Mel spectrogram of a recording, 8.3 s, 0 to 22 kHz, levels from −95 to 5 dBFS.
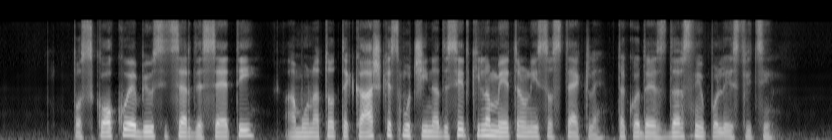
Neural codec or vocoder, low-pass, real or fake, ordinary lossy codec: codec, 24 kHz, 1.2 kbps, DualCodec; none; fake; none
